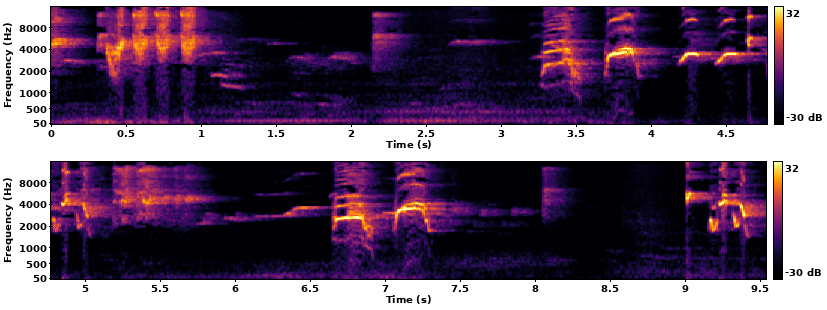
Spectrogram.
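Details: Oriental magpie-robin singing to provoke a silent bird: harsh, noisy chatter opens, followed by sharp whistled phrases with quick rising and falling twists, separated by brief quiet gaps.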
